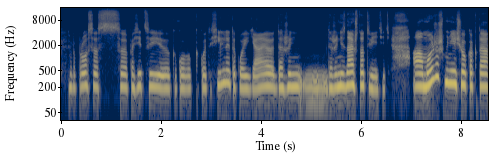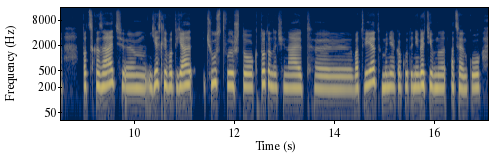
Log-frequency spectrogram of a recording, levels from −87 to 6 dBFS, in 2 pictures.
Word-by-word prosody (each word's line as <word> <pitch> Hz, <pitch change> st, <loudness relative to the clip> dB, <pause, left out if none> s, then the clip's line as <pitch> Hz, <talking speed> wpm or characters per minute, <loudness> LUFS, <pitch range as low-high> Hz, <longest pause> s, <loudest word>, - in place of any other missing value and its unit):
вопроса 210 Hz, +1 st, -3 dB
с, 195 Hz, -, -13 dB
э, 205 Hz, -1 st, -1 dB
позиции 205 Hz, -1 st, -1 dB
какого 185 Hz, 0 st, -6 dB
какой-то 195 Hz, -1 st, -8 dB
сильной 250 Hz, +7 st, -1 dB
такой 195 Hz, -4 st, -2 dB
я 200 Hz, +3 st, -1 dB
даже 200 Hz, +1 st, -1 dB
м, 100 Hz, -, -3 dB
даже 195 Hz, +1 st, -1 dB
не 215 Hz, +1 st, +4 dB
знаю, 225 Hz, +2 st, +5 dB
что 215 Hz, +2 st, -1 dB
ответить. 185 Hz, -4 st, -5 dB, 0.4 s
А 215 Hz, 0 st, +5 dB
можешь 270 Hz, -, +5 dB
мне 255 Hz, -2 st, +5 dB
ещё 235 Hz, -1 st, +3 dB
как-то 215 Hz, -1 st, -1 dB, 0.4 s
подсказать, 220 Hz, +3 st, +2 dB
эм, 200 Hz, 0 st, -1 dB
если 235 Hz, +3 st, +2 dB
вот 215 Hz, -1 st, -1 dB
я 220 Hz, +3 st, +4 dB, 0.3 s
чувствую, 240 Hz, -3 st, +1 dB
что 210 Hz, -1 st, 0 dB
кто-то 245 Hz, +1 st, +1 dB
начинает, 200 Hz, -2 st, -2 dB
э, 185 Hz, -1 st, -2 dB
в 190 Hz, -, -10 dB
ответ 235 Hz, +7 st, +3 dB
мне 205 Hz, +1 st, +1 dB
какую-то 210 Hz, +1 st, -4 dB
негативную 205 Hz, -2 st, +2 dB
оценку, 200 Hz, 0 st, -1 dB
205 Hz, 130 wpm, -22 LUFS, 195-220 Hz, 0.4 s, знаю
